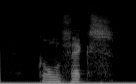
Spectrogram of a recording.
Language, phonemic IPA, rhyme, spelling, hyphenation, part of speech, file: Dutch, /kɔnˈvɛks/, -ɛks, convex, con‧vex, adjective, Nl-convex.ogg
- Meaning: convex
